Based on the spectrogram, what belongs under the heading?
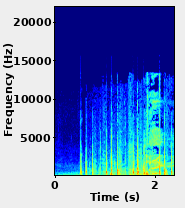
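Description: Galloping horse hooves of a horse out of its paddock getting a morning ride, beating in quick, uneven triplet-like clusters, sharp and fairly loud, starting after a brief quiet moment and continuing steadily to the end, with a faint tonal murmur in the latter half.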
